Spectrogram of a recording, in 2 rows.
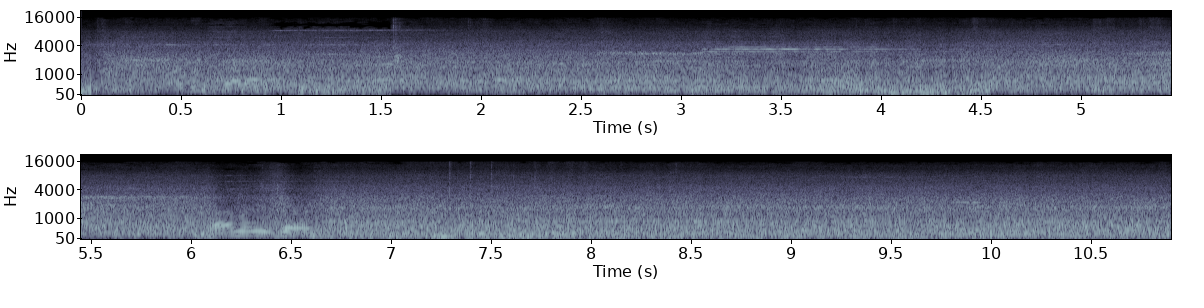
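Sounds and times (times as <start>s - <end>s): busy terminal noise: 0.0s - 10.9s.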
